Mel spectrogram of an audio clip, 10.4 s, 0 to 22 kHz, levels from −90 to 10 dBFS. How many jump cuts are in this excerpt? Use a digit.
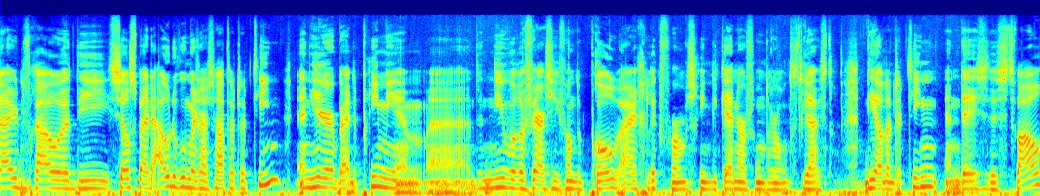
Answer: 0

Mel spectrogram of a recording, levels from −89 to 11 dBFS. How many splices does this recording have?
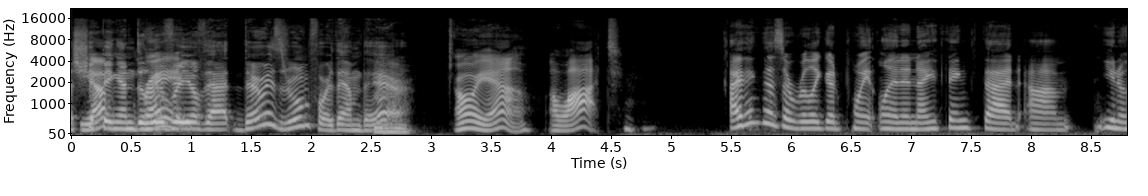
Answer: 0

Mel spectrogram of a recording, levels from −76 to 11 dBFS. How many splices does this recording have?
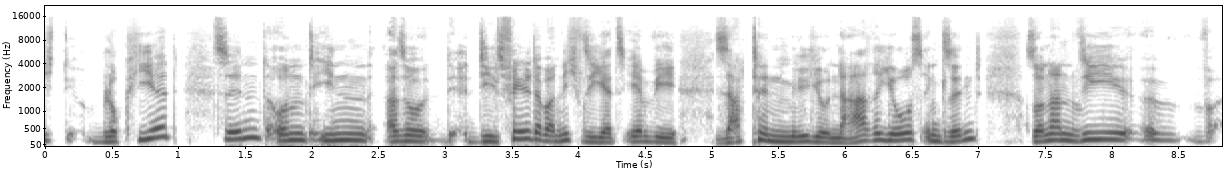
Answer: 7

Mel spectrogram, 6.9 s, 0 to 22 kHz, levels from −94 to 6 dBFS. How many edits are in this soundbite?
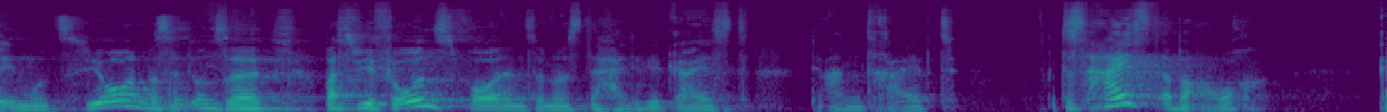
2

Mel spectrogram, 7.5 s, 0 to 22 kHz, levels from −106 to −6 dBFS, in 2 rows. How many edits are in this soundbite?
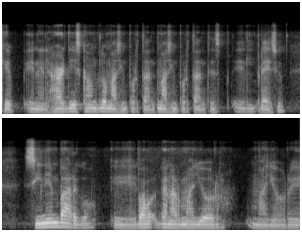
3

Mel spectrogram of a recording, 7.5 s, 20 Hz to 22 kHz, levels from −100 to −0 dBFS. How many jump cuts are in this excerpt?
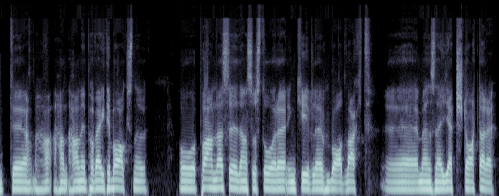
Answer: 2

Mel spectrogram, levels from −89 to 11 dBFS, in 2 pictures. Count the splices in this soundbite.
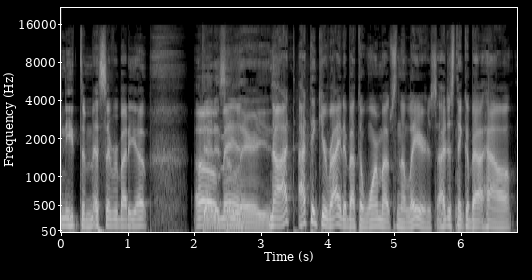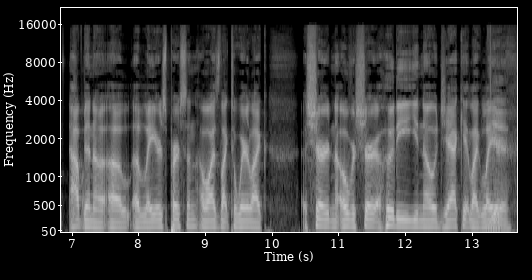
1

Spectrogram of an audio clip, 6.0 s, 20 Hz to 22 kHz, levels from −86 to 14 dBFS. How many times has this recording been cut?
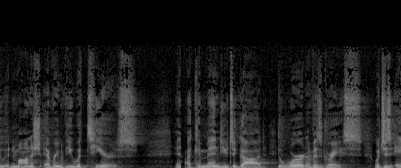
3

